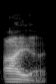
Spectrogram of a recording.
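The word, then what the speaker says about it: Aya: Um, if you say just her first name, yeah, it's pronounced ya.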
